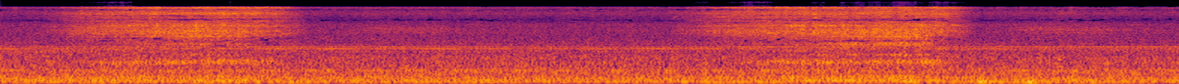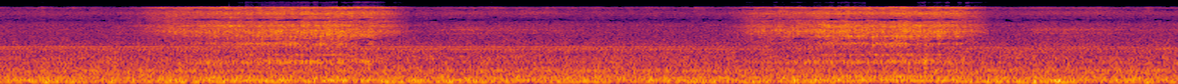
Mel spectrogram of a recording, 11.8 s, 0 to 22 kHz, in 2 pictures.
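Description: Loud, rough, rasping snores repeating about every three seconds, roughly 20 breaths a minute, each with a hissing edge, over steady room noise.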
